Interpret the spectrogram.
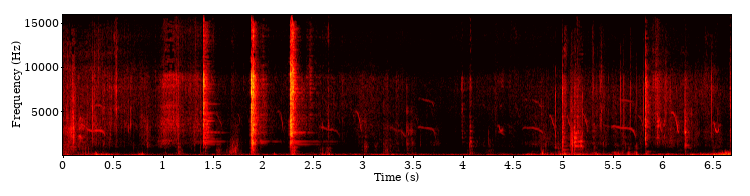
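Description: Birds chirping repeatedly in short calls, with a few sharp knocks around two seconds in.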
